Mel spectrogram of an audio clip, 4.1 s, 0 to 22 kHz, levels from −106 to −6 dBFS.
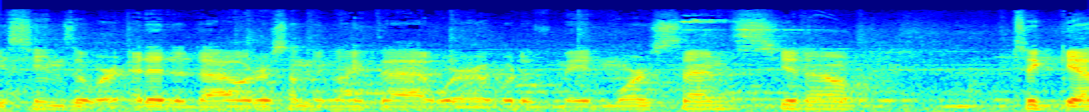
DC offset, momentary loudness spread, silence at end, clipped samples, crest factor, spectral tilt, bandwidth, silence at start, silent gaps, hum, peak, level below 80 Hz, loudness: under 0.1%; 5 LU; 0 s; under 0.1%; 22 dB; -4 dB/octave; 15.5 kHz; 0 s; none; none; -14 dBFS; -58 dBFS; -37 LUFS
